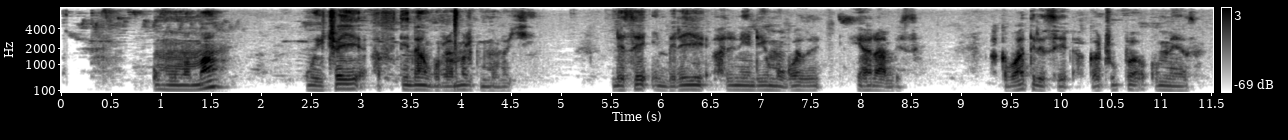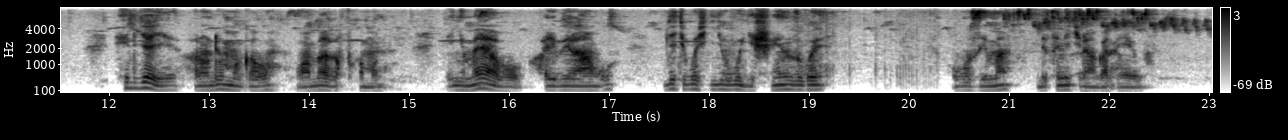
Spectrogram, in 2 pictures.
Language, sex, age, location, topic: Kinyarwanda, male, 18-24, Huye, health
